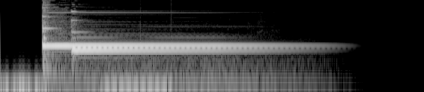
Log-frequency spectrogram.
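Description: Two-note ding-dong doorbell chime: a higher note about half a second in, then a lower note a moment later, both ringing on and fading away over about three seconds.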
